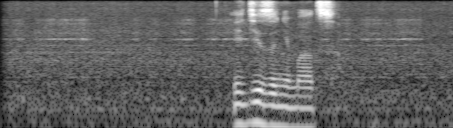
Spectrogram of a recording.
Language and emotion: Russian, neutral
